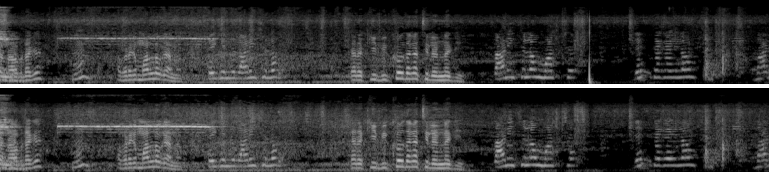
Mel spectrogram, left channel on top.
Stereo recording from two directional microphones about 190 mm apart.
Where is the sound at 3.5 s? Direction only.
15° left (ahead or behind).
